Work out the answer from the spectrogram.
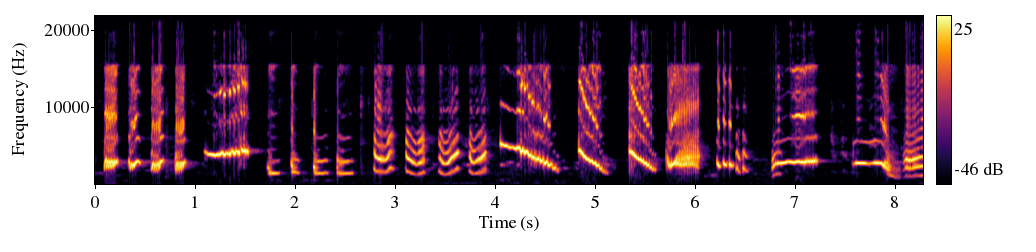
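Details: Asian pied starling in full, energetic song, a lure and tutor recording for caged birds: rapid bursts of sharp chattering notes, then rising and falling whistles and buzzy descending slurs packed closely over eight seconds.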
